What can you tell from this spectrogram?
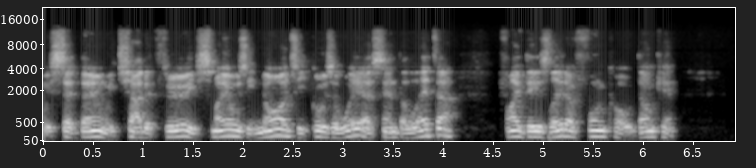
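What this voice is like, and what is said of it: Softened Scottish accent. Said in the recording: “my Scottish accent was so thick back in those days ... I had to kind of temper my accent down to this is as tempered as it gets”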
